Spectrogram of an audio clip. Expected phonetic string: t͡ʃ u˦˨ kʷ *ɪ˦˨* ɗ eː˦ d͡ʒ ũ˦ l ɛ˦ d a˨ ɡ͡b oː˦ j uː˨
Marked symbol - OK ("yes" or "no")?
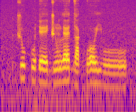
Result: yes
